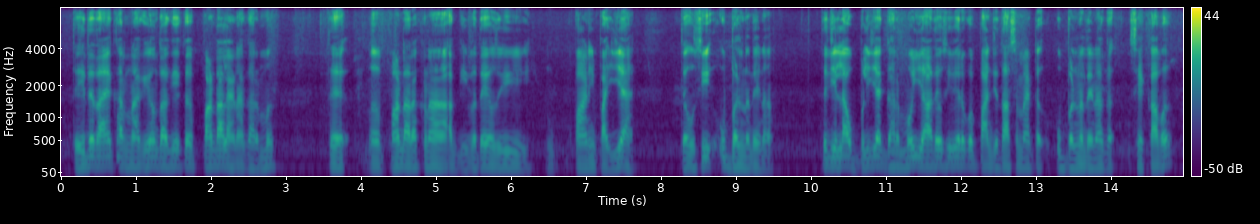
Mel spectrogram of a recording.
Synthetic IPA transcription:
t̪eːɪd̪ẽːt̪ãːeːkəɾnaːk̬ɪɦõːnd̪aːk̬ɪkpãːɳɖaːlɛːɽ̃aːɡəɾm | t̪eːpãːɳɖaːɾəkʰnaːə̰ɡiːbət̪eːʊsiː | paːɽ̃iːpaːiːaː | t̪eːʊsiːʊbəlnəd̪eːɽ̃aː | t̪eːd͡ʒɪlːaːʊbəliːɛːɡəɾmoːiːjaːt̪eːʊs̬iːpʰeːɾkoːipəɲd͡ʒd̪əsmɛːʈʊbəlnd̪eːnaːseːkaːb

